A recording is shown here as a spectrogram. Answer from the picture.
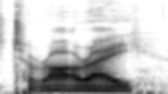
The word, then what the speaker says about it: Tarrare: This is spelt T-A-R-R-A-R-E. And I've heard some people refer to him as Tarrare, but for the most part, I think because he's French, I think it's Tarrare, and I suppose the E and the R and the E is almost like not pronounced.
